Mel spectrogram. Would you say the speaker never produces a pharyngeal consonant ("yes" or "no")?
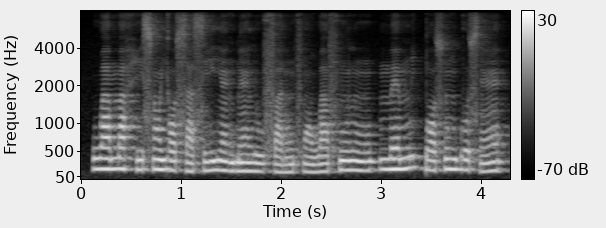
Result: yes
